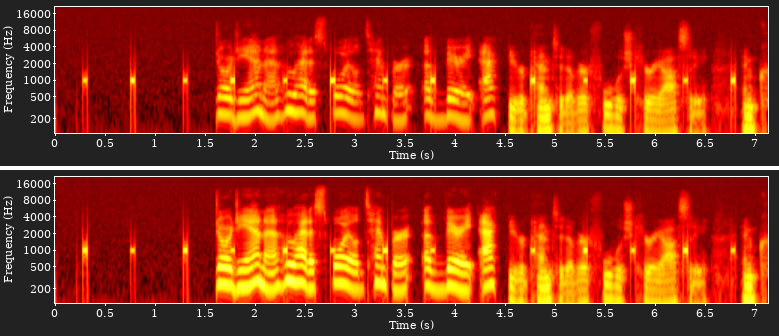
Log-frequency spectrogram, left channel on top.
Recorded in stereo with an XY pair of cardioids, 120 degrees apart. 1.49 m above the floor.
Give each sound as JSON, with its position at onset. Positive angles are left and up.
{"t": 1.6, "sound": "a woman speaking", "azimuth_deg": -60, "distance_m": 0.7}
{"t": 4.5, "sound": "a man speaking", "azimuth_deg": 0, "distance_m": 0.7}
